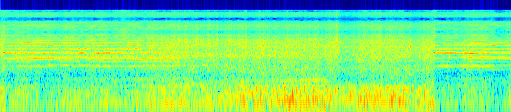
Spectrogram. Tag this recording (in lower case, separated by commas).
vehicle, train wagon, train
